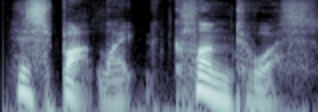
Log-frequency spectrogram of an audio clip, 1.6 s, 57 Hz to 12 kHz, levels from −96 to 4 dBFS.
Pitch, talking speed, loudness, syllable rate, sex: 105 Hz, 190 wpm, -19 LUFS, 4.0 syllables/s, male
